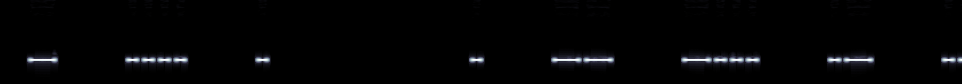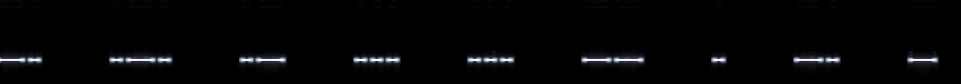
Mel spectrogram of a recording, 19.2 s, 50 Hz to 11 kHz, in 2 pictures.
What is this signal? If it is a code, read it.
Morse code, heard as a keyed tone, about 15 wpm, spaced as for 8 wpm, 1000 Hz. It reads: THE EMBARRASSMENT
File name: qotdfiles / 8wpm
